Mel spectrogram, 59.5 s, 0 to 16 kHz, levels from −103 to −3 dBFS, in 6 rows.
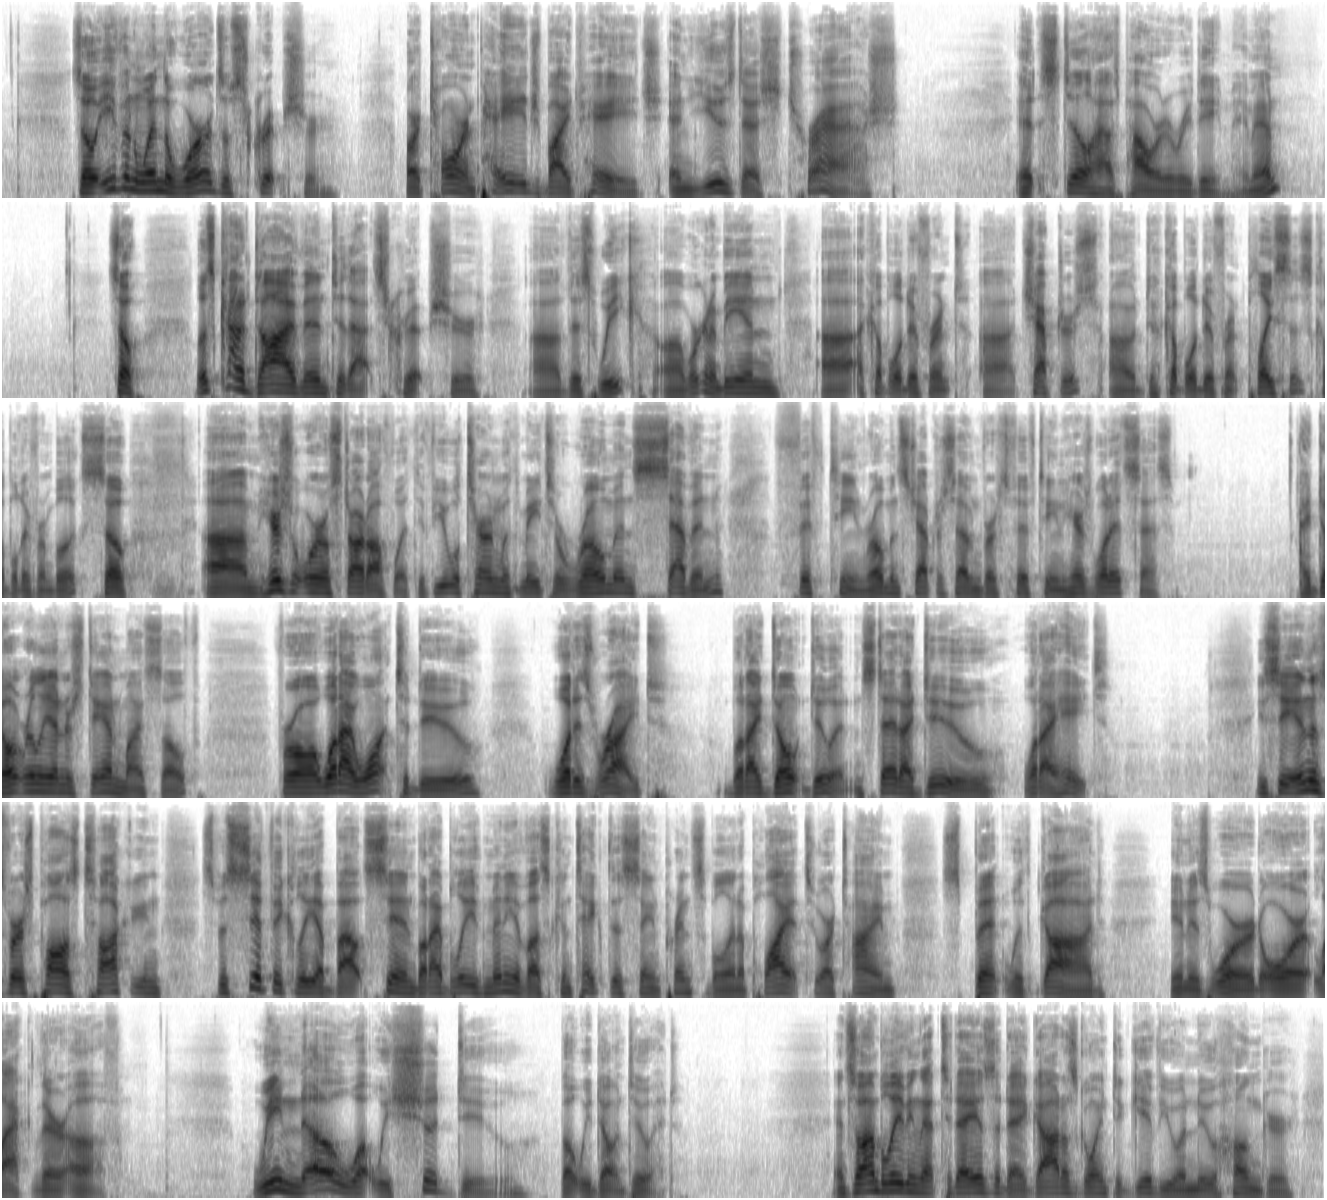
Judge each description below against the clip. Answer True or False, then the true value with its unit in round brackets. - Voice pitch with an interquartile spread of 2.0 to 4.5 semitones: False (5.2 semitones)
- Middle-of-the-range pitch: False (110 Hz)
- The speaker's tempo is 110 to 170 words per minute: False (180 wpm)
